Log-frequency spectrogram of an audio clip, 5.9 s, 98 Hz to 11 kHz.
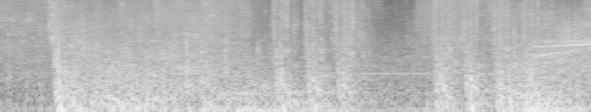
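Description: Dense, continuous gunfire and explosive bursts from a solo Prestige Nightfall in the video game Destiny 2, loud and sustained with a brief dip partway through.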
